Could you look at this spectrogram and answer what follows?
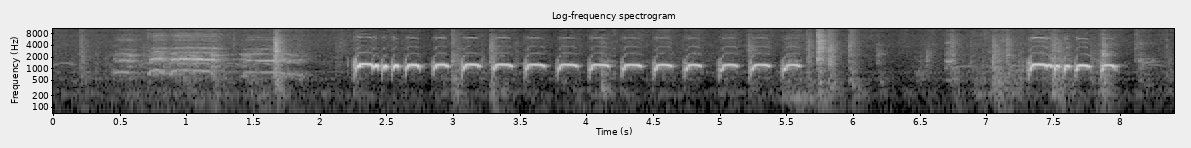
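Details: Local zebra dove singing as a lure to prompt other doves to call: a long run of about fifteen short, clipped, mid-pitched cooing notes in quick steady succession, then a pause and a brief repeated phrase, with faint background noise.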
